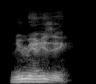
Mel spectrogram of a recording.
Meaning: 1. to digitize 2. to scan
- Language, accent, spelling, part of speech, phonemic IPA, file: French, France, numériser, verb, /ny.me.ʁi.ze/, LL-Q150 (fra)-numériser.wav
